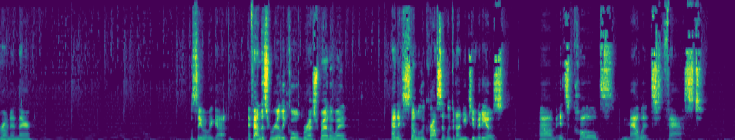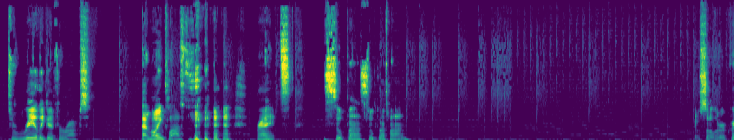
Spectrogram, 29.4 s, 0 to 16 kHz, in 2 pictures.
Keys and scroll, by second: 8.8 Return, 10.2 Return, 21.7 shift+f, 23.8 s.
